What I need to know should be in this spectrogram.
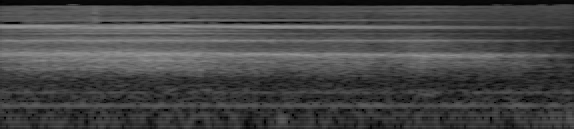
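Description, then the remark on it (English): A slow, soft breath out during a guided breathing exercise, a steady airy hiss that eases off slightly toward the end, over a quiet sustained drone with no talking. “Again, inhale and exhale.”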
